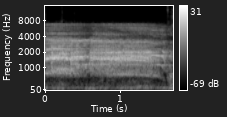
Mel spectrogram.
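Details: A rooster crows, possibly one of two roosters competing. Its loud, strained crow holds steady for over a second, then breaks off abruptly.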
